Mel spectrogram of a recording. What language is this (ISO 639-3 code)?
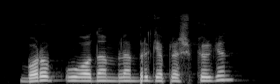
uzb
